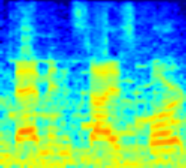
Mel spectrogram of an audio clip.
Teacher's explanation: He's doing a glottal stop for the T in badminton.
